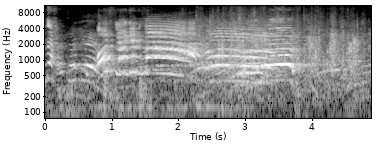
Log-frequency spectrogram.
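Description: A female wrestler shouts.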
